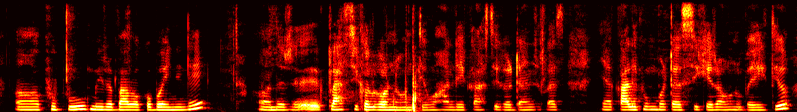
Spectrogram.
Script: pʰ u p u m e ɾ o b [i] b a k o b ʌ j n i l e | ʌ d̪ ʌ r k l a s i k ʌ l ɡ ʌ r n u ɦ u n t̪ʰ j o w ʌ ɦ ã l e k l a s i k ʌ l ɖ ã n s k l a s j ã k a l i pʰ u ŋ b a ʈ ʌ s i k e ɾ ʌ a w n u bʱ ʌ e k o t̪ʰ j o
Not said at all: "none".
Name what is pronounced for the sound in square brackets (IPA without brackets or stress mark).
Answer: a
